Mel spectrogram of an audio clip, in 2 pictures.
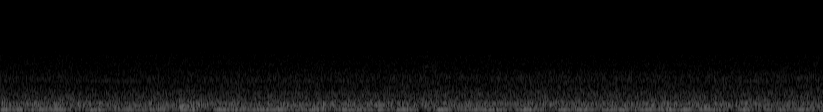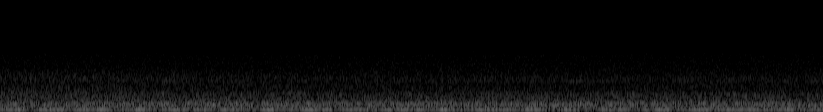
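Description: A locomotive's engine rumbles low and steady while the train rolls along the track.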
